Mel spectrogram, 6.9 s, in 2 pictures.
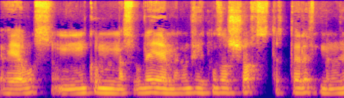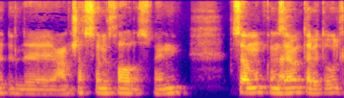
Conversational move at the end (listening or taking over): listening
